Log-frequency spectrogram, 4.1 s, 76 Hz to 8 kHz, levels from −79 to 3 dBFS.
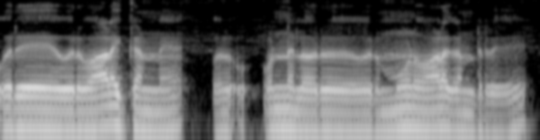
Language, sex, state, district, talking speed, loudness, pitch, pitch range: Tamil, male, Tamil Nadu, Kanyakumari, 150 wpm, -17 LUFS, 105 Hz, 100-110 Hz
